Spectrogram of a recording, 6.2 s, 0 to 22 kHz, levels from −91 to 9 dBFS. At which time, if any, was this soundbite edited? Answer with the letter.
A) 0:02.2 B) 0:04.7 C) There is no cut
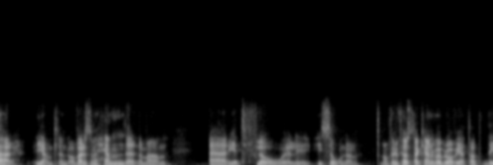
C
